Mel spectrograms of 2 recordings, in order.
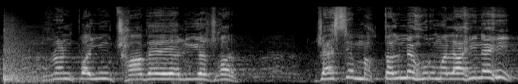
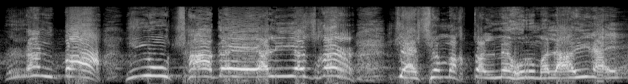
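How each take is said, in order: First: It is recited softly with a calm, gentle voice. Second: It is recited loudly with a booming, forceful voice. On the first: "बिल्कुल आराम से पढ़ूंगा।" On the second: "अब ये शेर मैंने अपने लहजे की घनगरज से सुनाया।"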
